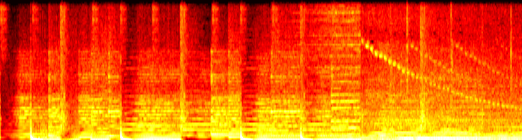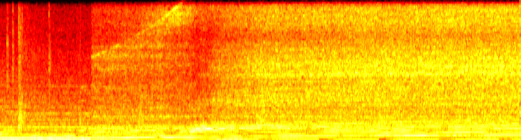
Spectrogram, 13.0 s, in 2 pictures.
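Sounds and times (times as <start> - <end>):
car engine revving at full throttle: 3.8 - 13.0.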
